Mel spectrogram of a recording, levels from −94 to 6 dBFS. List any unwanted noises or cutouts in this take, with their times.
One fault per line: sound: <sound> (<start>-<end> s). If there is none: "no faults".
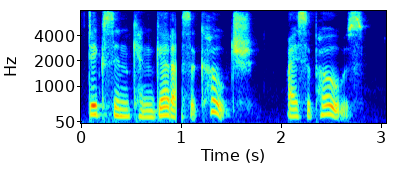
sound: dropout (0.9-1.0 s)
